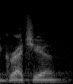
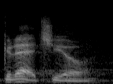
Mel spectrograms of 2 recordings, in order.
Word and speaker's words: Greccio: Everyone say Greccio. And now say it like an outrageous Italian. Greccio.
